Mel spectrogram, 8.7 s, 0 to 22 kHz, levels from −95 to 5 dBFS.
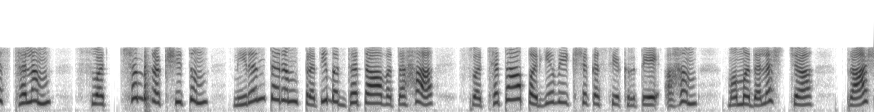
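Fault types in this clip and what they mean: Short stall from a late packet: Around 1.46 to 1.55 s a packet arrived late and the jitter buffer ran dry, so the receiver held the last sound for about 66 ms and then resumed exactly where it left off, losing nothing but pushing everything after it 66 ms later. On a spectrogram the harmonics at that spot run flat and slightly smeared, below the 4 kHz ceiling of the G.711 mu-law call path. The waveform shows a repeated, slightly dipping stretch.
Jitter buffer speed-up: Just after "निरन्तरं प्रतिबद्धतावतः स्वच्छतापर्यवेक्षकस्य कृते", from about 6.90 to 8.53 s, the buffer held more audio than it wanted. The receiver trimmed it by repeatedly cutting out tiny pitch-period slices, roughly 70 ms in total, so the sound plays about 4% fast at an unchanged pitch. A spectrogram shows the harmonic spacing unchanged while syllables are subtly compressed in time. 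The waveform has small seams where cycles were removed.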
